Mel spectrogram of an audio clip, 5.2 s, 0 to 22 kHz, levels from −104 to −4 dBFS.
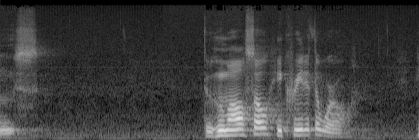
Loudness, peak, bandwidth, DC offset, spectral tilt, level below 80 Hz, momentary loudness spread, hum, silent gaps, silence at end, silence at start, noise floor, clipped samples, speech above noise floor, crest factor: -28 LUFS; -10 dBFS; 17.5 kHz; under 0.1%; -6.5 dB/octave; -68 dBFS; 22 LU; none; none; 0.9 s; 0 s; -62 dBFS; under 0.1%; 36 dB; 20 dB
